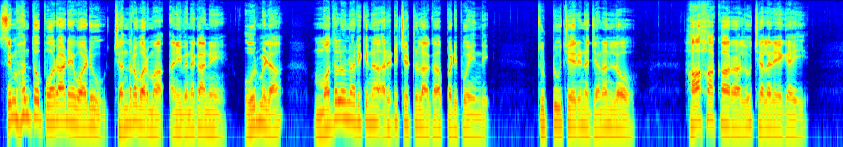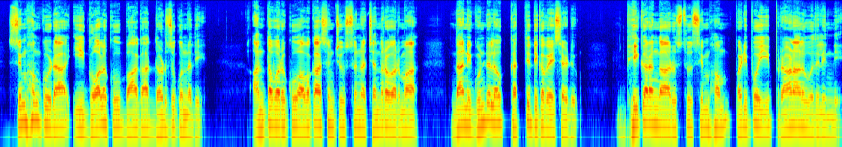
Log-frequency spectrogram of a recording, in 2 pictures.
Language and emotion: Telugu, neutral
